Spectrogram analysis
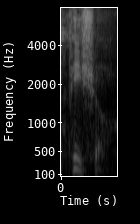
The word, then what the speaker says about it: Pishon: really a strange name pishon now if you spell it it's pigeon the man flies everywhere he goes but it's pishon he come fixed my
